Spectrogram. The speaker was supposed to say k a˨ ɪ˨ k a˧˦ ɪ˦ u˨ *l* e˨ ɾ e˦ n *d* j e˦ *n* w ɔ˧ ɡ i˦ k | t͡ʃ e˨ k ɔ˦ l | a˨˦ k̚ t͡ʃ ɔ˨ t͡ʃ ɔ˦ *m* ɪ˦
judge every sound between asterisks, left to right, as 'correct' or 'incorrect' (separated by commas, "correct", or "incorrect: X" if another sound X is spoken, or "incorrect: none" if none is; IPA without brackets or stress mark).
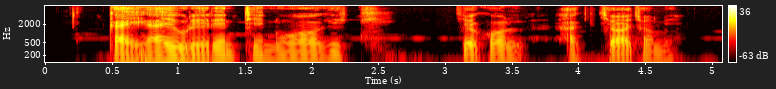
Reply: incorrect: ɾ, incorrect: t, correct, correct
